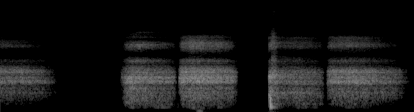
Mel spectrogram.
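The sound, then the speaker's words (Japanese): Warm, breathy exhales right up against the microphone, five soft rushing breaths in slow pairs with brief pauses between, intimate and close with no talking, as lips come near for a kiss without touching. “熱い吐息がかかって、でも唇の当たらないギリギリの感じ。”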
